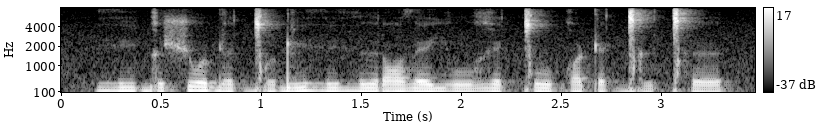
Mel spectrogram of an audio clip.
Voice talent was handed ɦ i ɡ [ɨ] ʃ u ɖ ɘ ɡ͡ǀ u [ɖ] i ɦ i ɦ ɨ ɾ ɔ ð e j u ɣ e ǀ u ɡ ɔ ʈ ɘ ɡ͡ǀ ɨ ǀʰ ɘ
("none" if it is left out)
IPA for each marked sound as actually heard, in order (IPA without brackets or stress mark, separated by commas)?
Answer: ɨ, ɖ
